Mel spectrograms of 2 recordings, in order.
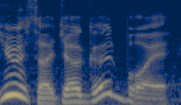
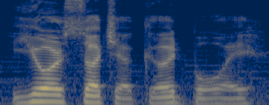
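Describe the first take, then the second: First: It is said in a happy, upbeat voice. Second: It is said in a low, deep voice. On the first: The listener did something good. "with a happy voice" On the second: The listener did something wrong. "if I say it in a low voice"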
